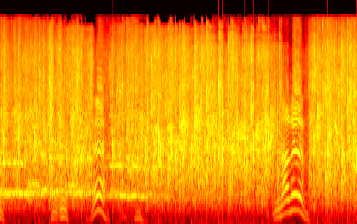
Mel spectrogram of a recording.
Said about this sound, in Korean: 그래서 여러분도 자, 내 남은 여생 어떻게 살자? 행복하게 박수 치면서 살자.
